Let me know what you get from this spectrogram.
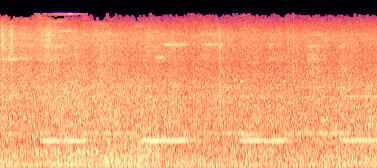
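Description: Freight train of loaded container flatcars rolling past with a steady rumble of wheels on the rails. The level crossing's electronic warning alarm sounds over it in two alternating tones, repeating about every two seconds.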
